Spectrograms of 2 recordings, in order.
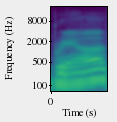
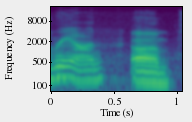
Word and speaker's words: Brianne: with a woman named Audrey, and is she pronounce it Brian? Brian.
